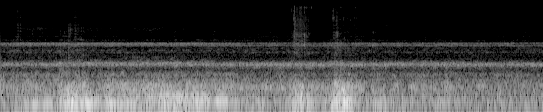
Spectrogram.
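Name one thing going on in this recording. Highway traffic roars past steadily outdoors.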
